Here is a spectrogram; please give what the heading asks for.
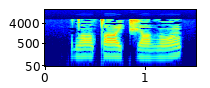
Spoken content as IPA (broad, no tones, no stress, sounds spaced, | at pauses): dˤ ĩ tˤ i t͡ʃ e ðˤ õ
